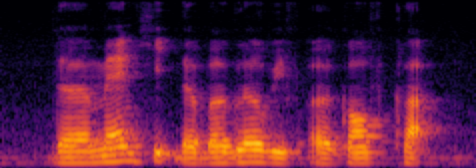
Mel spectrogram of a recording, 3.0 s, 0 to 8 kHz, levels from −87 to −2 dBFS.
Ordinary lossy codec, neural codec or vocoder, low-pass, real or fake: none; none; none; real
